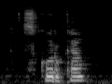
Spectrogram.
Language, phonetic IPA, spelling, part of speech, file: Polish, [ˈskurka], skórka, noun, LL-Q809 (pol)-skórka.wav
